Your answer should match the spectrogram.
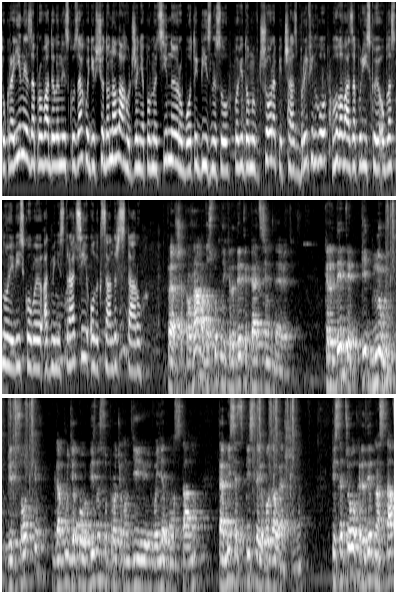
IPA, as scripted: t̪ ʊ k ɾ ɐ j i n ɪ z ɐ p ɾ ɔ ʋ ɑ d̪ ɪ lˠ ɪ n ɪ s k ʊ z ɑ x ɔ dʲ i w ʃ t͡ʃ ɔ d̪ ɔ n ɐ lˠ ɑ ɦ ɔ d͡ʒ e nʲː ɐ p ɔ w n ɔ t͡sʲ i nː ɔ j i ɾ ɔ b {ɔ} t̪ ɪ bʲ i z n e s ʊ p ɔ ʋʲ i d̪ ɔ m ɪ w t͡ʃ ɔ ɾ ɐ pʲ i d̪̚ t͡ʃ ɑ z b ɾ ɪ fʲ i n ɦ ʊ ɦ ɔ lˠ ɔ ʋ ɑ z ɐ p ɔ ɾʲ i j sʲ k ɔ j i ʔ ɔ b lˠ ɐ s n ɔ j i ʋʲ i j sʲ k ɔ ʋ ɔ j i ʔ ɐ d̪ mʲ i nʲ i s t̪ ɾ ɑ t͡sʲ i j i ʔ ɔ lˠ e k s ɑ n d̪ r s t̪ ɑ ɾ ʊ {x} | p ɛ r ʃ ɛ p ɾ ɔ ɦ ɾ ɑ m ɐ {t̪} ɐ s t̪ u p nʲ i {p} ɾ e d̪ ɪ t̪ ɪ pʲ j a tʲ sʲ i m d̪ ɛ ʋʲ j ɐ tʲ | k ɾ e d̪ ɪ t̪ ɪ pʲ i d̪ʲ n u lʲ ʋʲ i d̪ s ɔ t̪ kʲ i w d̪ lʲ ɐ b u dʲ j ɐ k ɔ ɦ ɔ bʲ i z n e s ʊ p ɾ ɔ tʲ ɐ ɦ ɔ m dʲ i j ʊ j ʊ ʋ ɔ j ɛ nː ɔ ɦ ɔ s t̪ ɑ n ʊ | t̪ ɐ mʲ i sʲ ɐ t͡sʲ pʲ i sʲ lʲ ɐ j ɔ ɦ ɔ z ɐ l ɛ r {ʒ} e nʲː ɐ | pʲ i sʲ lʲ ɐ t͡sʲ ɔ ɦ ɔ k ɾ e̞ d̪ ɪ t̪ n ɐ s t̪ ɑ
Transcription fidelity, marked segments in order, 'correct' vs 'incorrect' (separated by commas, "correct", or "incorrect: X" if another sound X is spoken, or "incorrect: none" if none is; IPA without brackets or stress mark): correct, correct, incorrect: d̪, incorrect: k, incorrect: ʃ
